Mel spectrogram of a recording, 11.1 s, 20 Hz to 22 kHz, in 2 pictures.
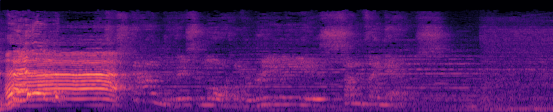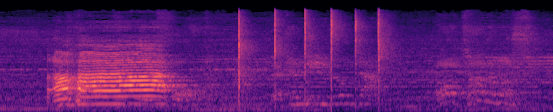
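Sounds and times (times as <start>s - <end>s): person clapping: 7.8s - 9.6s.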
